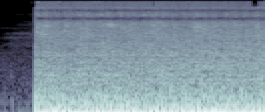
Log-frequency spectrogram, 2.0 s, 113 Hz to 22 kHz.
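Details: Freshly rebuilt Chevy 283 V8 in a 1974 Chevy Nova with rebuilt carburetor, first start: fires from silence into a steady, even low rumble with no knocks or ticks, oil pressure up; healthy running.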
